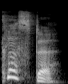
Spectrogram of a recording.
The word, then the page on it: cluster: British English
